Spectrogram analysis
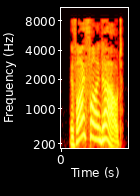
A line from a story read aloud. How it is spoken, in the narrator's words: Alex said, leaning forward and raising his voice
